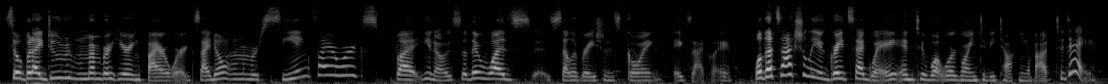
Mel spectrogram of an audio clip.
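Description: A woman's voice: on the high side, sing-song, brisk, hardly any pauses, a bit bright, no room sound. A woman co-hosting a language lesson, conversational and explanatory in her delivery. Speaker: Urdu lesson podcast host. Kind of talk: casual co-hosted language lesson.

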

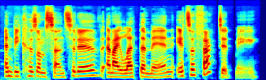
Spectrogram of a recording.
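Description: A woman's voice: mid-range voice, brisk, no room sound, clean studio sound. A young woman talking candidly as a podcast guest, rambling with lots of fillers and the odd nervous laugh. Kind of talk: casual podcast conversation.

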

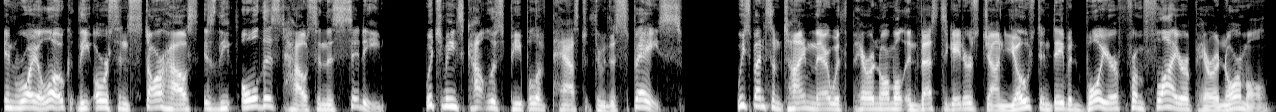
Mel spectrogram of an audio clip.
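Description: A man's voice: fairly high pitch, animated, moderate pace, no room sound, clean studio sound. A man hosting a podcast, narrating ghost stories from a script in a storytelling manner. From Michigan. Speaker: podcast host.

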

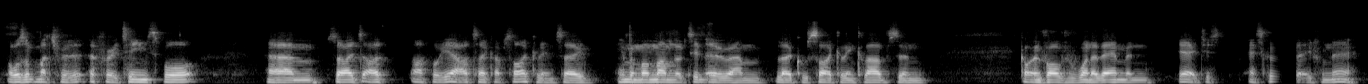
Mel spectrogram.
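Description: A man's voice: lowish voice, flat delivery, moderate pace, dull audio. A middle-aged man with a southern English home counties accent, chatting casually as an interview guest in a hesitant, thinking-aloud way. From southern England. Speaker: podcast guest, mountain biker.

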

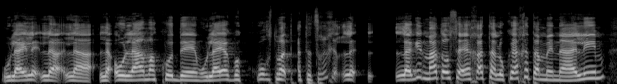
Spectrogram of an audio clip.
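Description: A woman's voice: mid-range voice, no room sound, clean studio sound. A woman with an Israeli accent explaining in casual conversation as a guest expert, mixing in English professional terms. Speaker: guest expert on training development and change management.

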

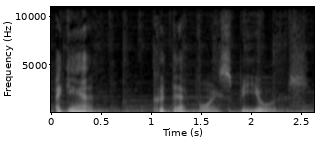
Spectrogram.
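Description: A man's voice: medium pitch, expressive, takes it slowly, vocal fry, dark tone, soft background music. A man giving scripted, playful narration in a theatrical radio voice that speaks straight to the listener. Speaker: show segment narrator.

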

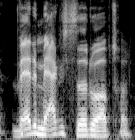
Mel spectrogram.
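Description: A man's voice: medium pitch, a bit bright, breathy edge, no room sound. A man co-hosting a podcast, asking questions and trading crude jokes in casual chat. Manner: joking, crude banter. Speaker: podcast co-host.

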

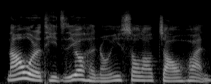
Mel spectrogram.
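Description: A young woman with a Taiwanese Mandarin accent, co-hosting a podcast and telling a story in an animated, chatty way with many restarts. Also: fairly low pitch, very fast. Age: young adult. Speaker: podcast co-host. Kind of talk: casual storytelling chat.

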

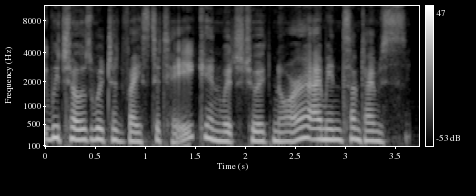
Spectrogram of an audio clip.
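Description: A woman hosts a podcast in a lively, effusive way, quick to exclaim. Her voice is recorded close and dry, with no room sound. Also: on the low side, dry recording. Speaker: podcast host. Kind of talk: casual conversation.

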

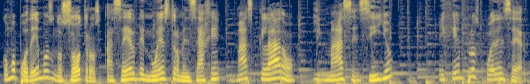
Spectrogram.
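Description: A man teaches communication skills, speaking directly to the listener and asking questions. His voice is mellow and pitched a little high. Soft background music plays faintly underneath. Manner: asks the listener questions, tells short anecdotes. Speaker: communication coach. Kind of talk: instructive talk to the listener.

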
